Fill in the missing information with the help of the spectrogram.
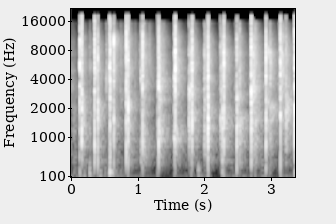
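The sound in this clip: Two hands clapping in applause, many sharp, evenly spaced claps in a steady, loud rhythm with no other sound.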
